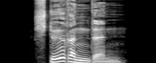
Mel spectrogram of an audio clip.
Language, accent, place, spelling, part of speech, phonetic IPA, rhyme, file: German, Germany, Berlin, störenden, adjective, [ˈʃtøːʁəndn̩], -øːʁəndn̩, De-störenden.ogg
- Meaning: inflection of störend: 1. strong genitive masculine/neuter singular 2. weak/mixed genitive/dative all-gender singular 3. strong/weak/mixed accusative masculine singular 4. strong dative plural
